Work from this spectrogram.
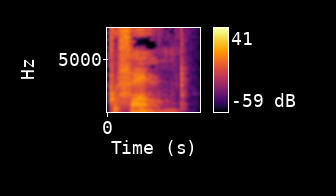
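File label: "profound", British English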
